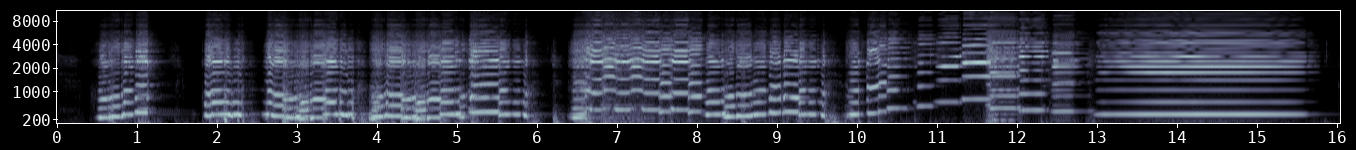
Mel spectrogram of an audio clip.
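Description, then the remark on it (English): An electric guitar through a Fender Mustang III amplifier, master volume at 4, on a '59 Bassman patch without reverb, with a warm, gritty tone plays choppy chord phrases and rising single-note runs with short pauses, then ends on one long note ringing out steadily. “This is the Fender Mustang 3 amplifier with the master volume set to 4, playing my basic 59 Bassman patch, which is a Bassman amplifier without reverb or anything else.”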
